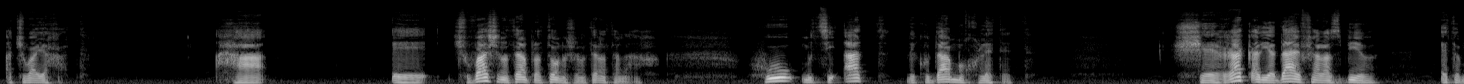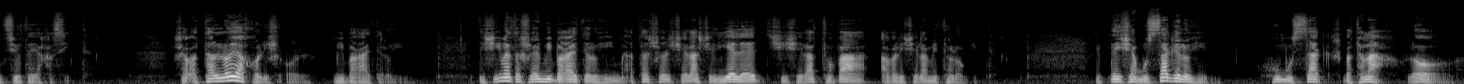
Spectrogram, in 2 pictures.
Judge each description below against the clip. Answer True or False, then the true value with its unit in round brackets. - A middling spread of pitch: True (4.8 semitones)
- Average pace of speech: True (115 wpm)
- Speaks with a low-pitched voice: True (100 Hz)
